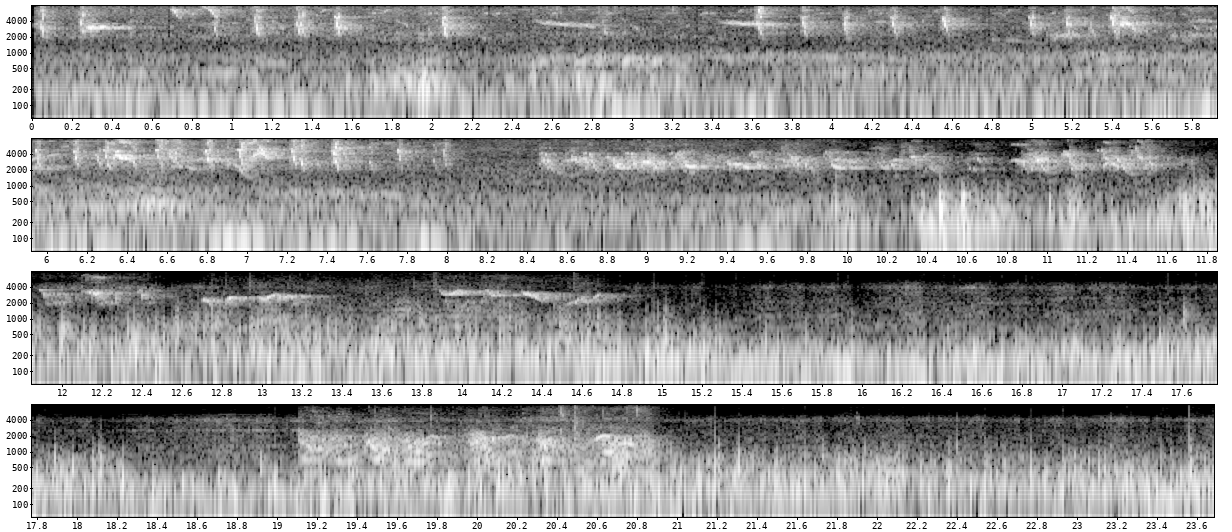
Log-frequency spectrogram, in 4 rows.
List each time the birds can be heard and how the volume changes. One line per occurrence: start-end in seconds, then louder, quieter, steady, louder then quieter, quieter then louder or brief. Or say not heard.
0.0-14.7 quieter.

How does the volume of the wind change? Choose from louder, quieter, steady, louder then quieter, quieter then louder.
louder.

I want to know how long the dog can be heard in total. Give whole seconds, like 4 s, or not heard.
2 s.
